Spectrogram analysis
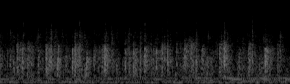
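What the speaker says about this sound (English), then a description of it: "I would like to give you all a round of applause" Audience applause at a groundbreaking ceremony for an apartment building, a steady wash of many hands clapping at moderate distance, sustained without pause and no voices on top.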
